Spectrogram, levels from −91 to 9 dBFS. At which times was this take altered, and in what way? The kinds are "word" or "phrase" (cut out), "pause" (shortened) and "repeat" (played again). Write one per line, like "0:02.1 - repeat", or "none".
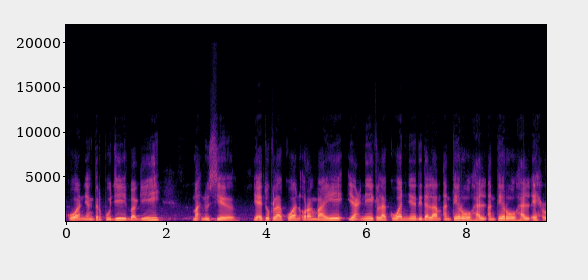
0:08.4 - repeat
